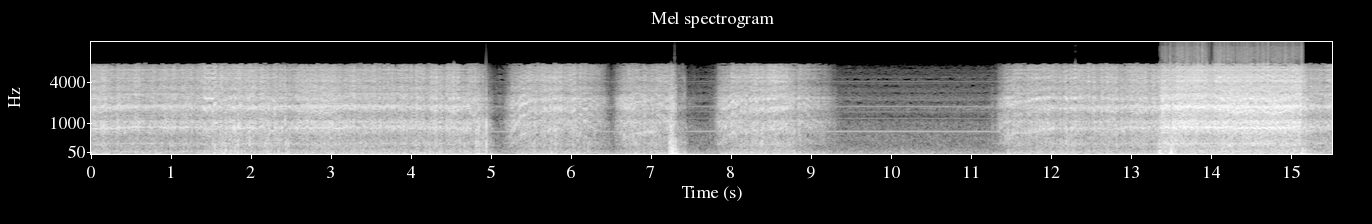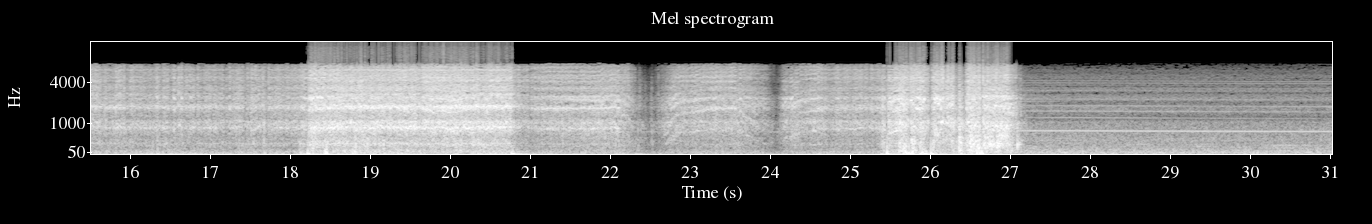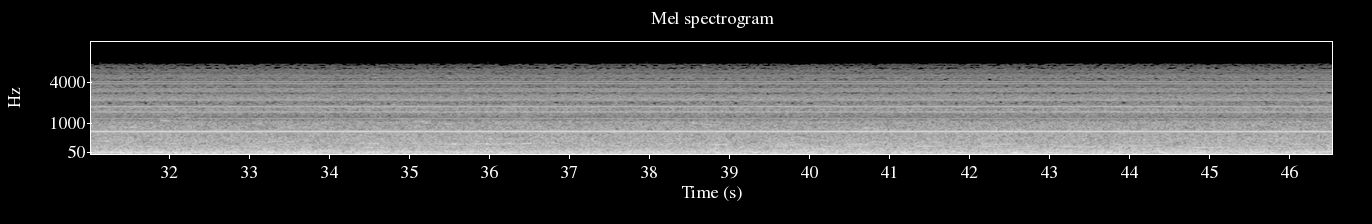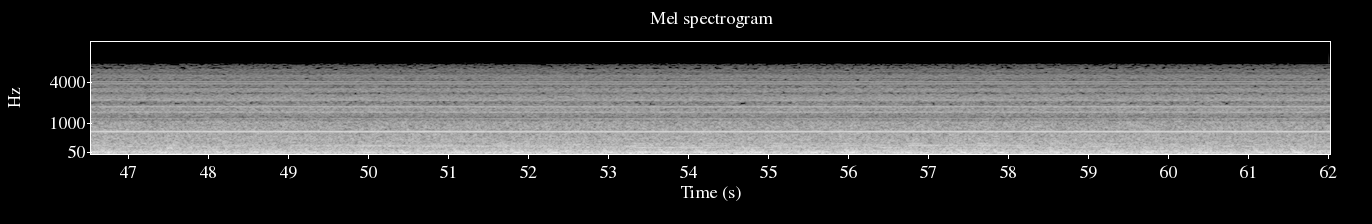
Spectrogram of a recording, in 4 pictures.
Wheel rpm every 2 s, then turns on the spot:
230, 220, 150, 80, 70, 60, 220, 220, 230, 230, 210, 120, 180, 110, 0, 0, 0, 0, 0, 0, 0, 0, 0, 0, 0, 0, 0, 0, 0, 0, 0.
none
